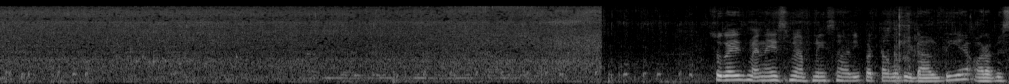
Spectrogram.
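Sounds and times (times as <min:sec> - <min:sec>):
food sizzling in a pan: 0:00.0 - 0:10.0.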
